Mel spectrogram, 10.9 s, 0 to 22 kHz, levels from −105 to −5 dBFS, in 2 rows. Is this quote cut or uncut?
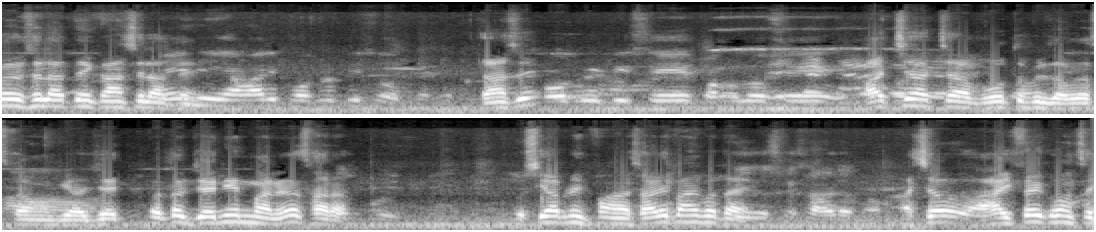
uncut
